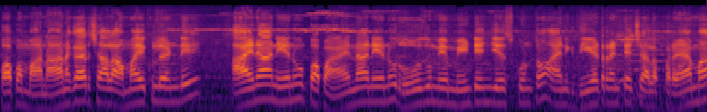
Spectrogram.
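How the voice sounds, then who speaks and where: A man's voice: high voice, fairly even intonation, fast talker. A young man with an Andhra Telugu accent, a theater owner making an agitated, pleading statement to the press, repeating his points.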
